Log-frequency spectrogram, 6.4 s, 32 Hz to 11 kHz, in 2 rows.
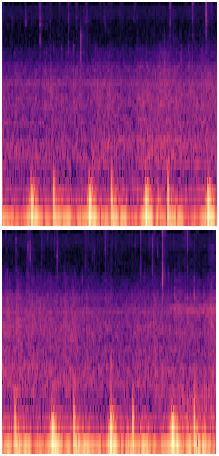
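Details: ASMR sleep-aid recording of soft, low, steady paired heartbeat thumps at about 70 per minute under faint humming and gentle breathing; normal heartbeat.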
